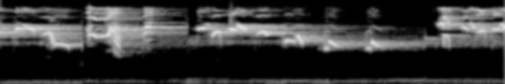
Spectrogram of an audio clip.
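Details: Calling to the male, a female greater green leafbird gives a jumble of sweet whistles and brief harsher notes, then short chirps sliding gradually downward, over a faint low hum.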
